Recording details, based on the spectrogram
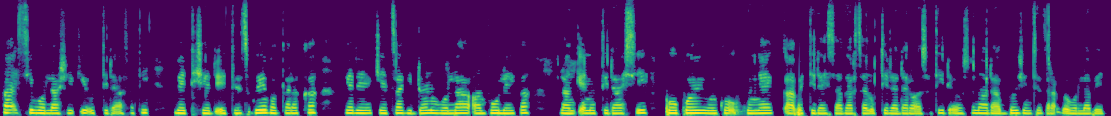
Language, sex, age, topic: Gamo, male, 18-24, government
